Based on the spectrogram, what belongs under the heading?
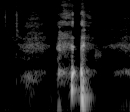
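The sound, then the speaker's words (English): A short coughing fit: a couple of harsh coughs in quick succession, framed by raspy, breathy inhales and exhales, with no talking. “But sorry, coughing fit.”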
